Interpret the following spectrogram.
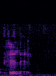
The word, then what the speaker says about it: Pelée: So, and there's a pronunciation guide, Mount Pelée, or Pelée.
